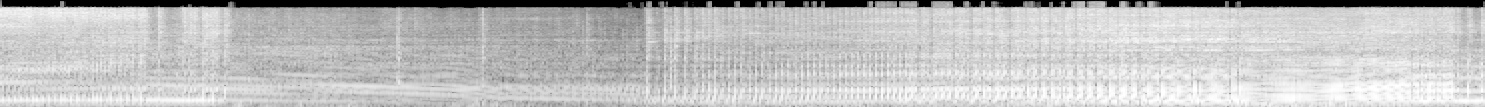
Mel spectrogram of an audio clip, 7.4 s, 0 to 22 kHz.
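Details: 1986 Yamaha YSR 50 two-stroke with aftermarket DG pipe, leaking gas, on first ride: revs up, sags, fades and climbs unevenly, hesitating under throttle. Rough running; sounds like something plugged up starving fuel, cause unconfirmed.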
